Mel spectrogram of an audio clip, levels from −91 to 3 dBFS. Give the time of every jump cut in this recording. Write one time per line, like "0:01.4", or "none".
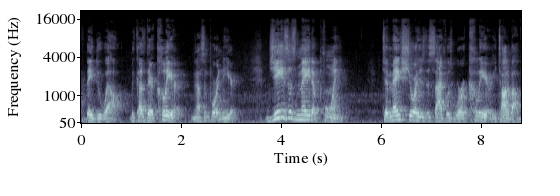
none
